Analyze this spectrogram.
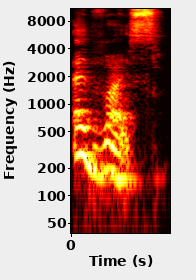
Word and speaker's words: advice: with C is pronounced advice advice the C is pronounced s s and the one with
